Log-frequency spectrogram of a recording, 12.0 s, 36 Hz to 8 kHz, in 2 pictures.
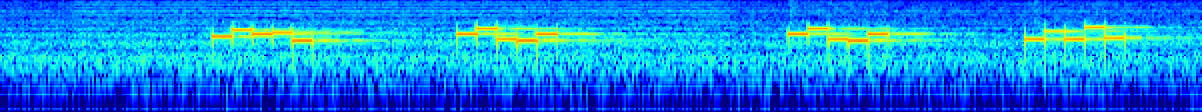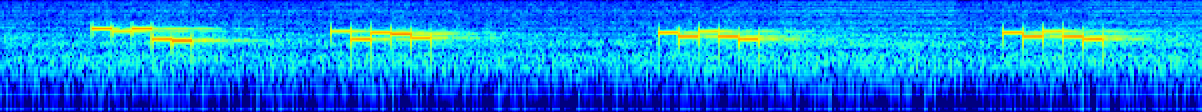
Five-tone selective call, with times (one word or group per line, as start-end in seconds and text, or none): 1.1-1.6 49671
2.3-2.8 60216
3.9-4.4 60216
5.1-5.6 28223
6.5-7.0 08021
7.7-8.2 82763
9.3-9.8 74842
11.0-11.5 74842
